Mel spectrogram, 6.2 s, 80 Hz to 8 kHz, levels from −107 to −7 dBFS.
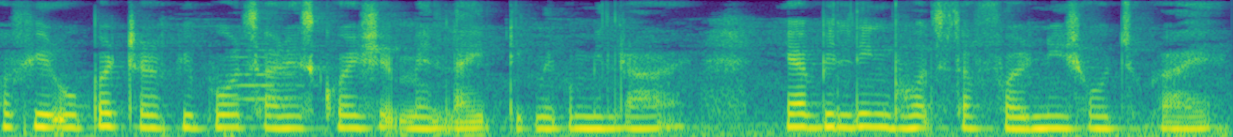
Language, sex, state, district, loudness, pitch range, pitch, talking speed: Hindi, female, Arunachal Pradesh, Papum Pare, -16 LUFS, 210-230 Hz, 215 Hz, 215 wpm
